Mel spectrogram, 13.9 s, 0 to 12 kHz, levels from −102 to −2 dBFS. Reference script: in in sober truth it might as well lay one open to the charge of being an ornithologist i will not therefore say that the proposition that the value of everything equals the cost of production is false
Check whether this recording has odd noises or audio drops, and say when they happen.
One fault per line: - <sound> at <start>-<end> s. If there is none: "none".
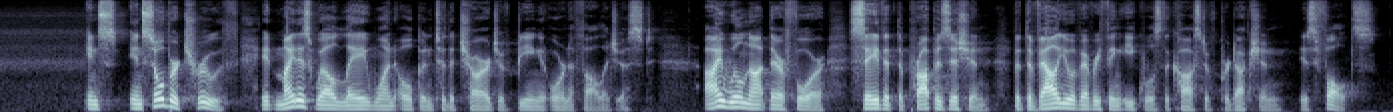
none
